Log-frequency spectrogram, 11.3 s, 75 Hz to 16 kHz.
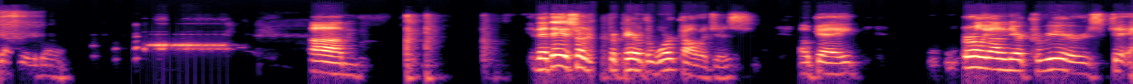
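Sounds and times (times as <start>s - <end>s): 
speech: 0.0s - 0.8s, 3.1s - 3.7s, 5.3s - 8.6s, 9.4s - 11.3s
telephone ringing with an electronic warble: 1.4s - 2.4s.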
